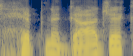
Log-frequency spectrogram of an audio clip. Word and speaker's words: hypnagogic: I don't think the term has been used yet, but is it pronounced hypnagogic state? Yeah, that's right.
